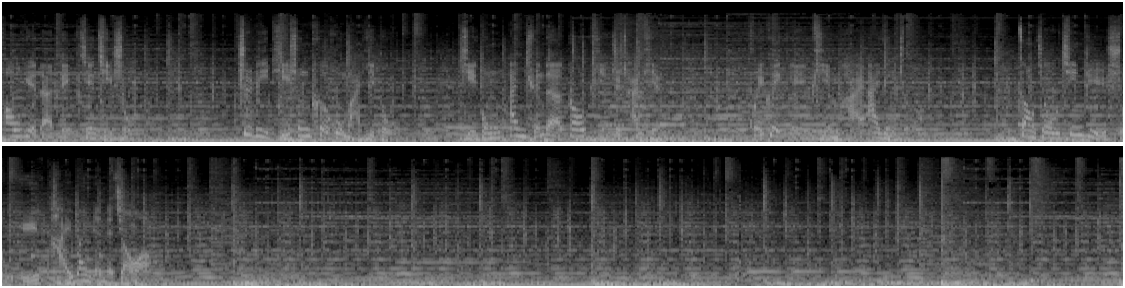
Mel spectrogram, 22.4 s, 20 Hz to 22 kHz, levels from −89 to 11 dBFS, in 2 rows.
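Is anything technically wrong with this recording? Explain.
Yes. There is damaged data in a compressed stream, from about 18.54 to 18.61 s. For roughly 70 ms, part of the encoded stream is corrupt. The bytes there were lost, zeroed or overwritten. The decoder cannot read those frames correctly and loses its place in the stream. It then hunts for the next valid frame header before normal decoding resumes. The result is a short chirp or blip that breaks into the sound.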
